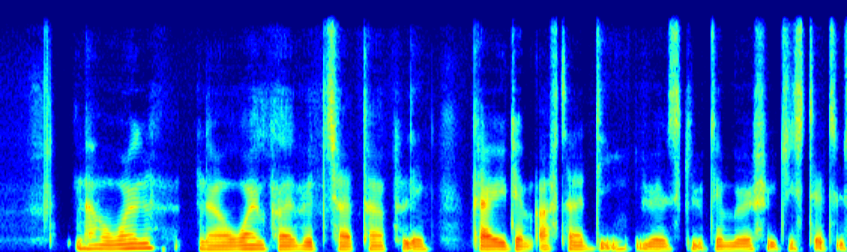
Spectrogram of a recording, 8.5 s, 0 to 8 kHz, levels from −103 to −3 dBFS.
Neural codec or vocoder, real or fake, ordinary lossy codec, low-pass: autoencoder, 48 kHz, 32 numbers a frame, DAC-VAE, trained on Japanese speech; fake; none; 7.2 kHz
